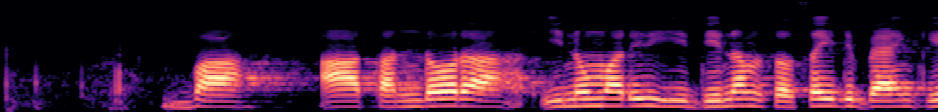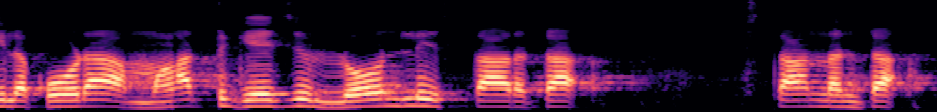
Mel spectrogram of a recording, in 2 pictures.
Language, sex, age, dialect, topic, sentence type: Telugu, female, 36-40, Southern, banking, statement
